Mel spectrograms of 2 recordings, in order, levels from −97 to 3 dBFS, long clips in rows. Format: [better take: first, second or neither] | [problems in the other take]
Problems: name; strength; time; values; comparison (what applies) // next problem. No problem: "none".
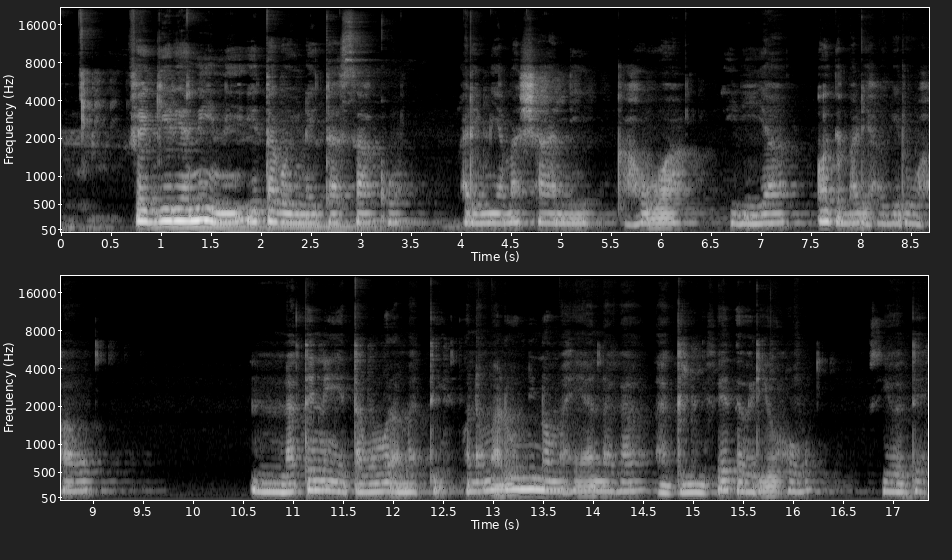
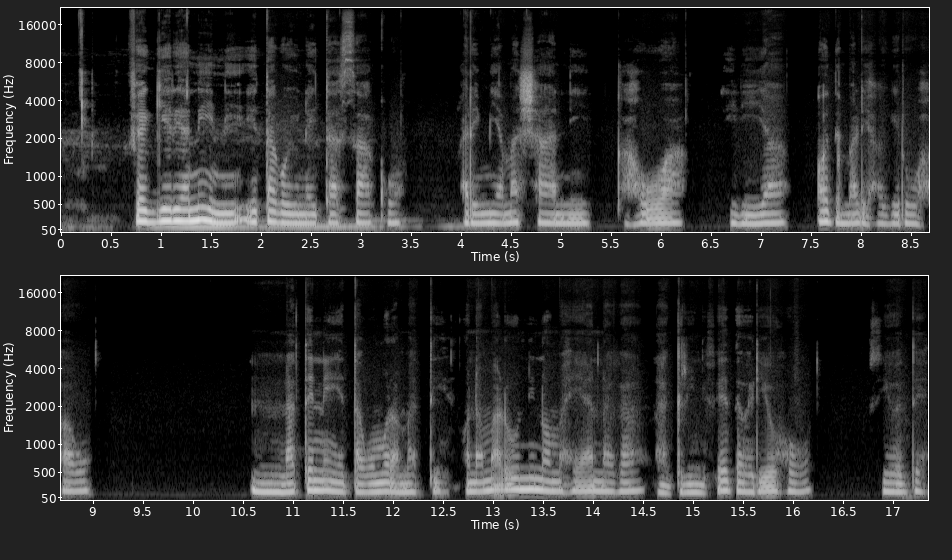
second | room echo; dies away in 0.6 s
